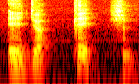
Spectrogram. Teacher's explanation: từ education thì trọng âm rơi vào âm tiết thứ hai, tính từ bên phải sang. Khi tính về về trọng âm từ thì bao giờ người ta cũng phải tính từ bên phải sang, không tính từ bên trái sang.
